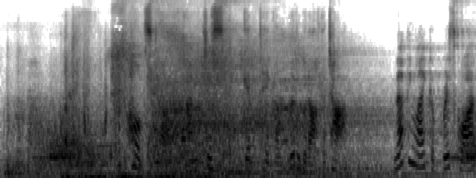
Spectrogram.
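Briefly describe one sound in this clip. A magical blast crackles and whooshes.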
